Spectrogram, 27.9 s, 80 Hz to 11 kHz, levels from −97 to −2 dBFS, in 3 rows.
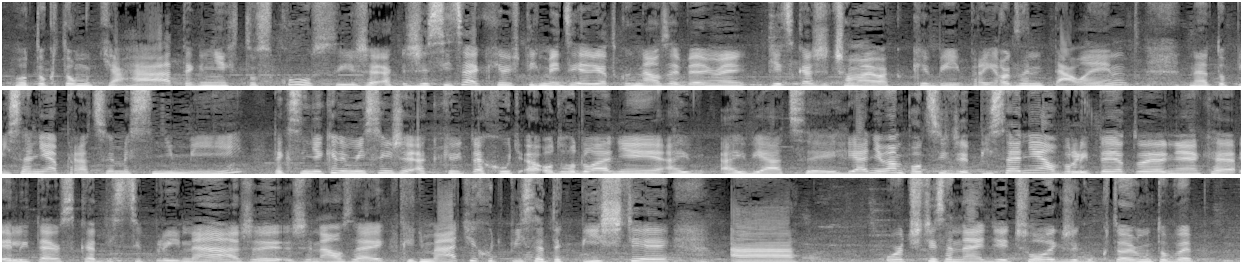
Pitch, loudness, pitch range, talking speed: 210 Hz, -17 LUFS, 190-230 Hz, 170 wpm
